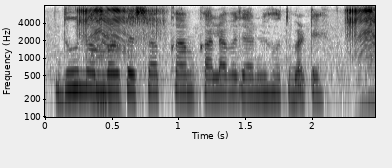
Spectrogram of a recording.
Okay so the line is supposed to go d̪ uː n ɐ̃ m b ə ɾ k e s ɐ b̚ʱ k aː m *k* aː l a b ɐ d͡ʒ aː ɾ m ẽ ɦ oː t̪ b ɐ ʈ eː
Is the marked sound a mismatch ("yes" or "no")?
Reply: no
